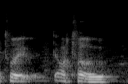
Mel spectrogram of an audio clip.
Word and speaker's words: two: Well, it takes a minute or two. By the way, you don't pronounce the W in two.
